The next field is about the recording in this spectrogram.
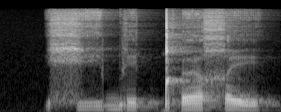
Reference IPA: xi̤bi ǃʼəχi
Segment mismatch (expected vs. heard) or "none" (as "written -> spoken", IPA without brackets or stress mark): none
